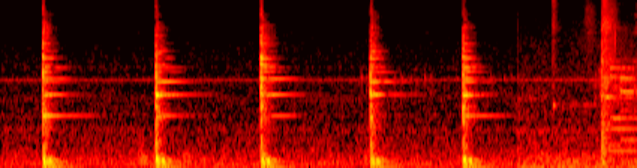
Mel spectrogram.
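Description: A freshly strung badminton racket with a Hundred (HNDRD) synthetic hybrid string is struck on its string bed. Five evenly spaced, sharp, bright pings are followed by a couple more near the end, each with a low thump and a quick, ringing decay. The string sound is loud, crisp and ringing, and not disappointing.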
